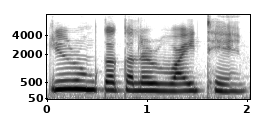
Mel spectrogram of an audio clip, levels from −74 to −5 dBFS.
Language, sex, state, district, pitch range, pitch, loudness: Hindi, female, Arunachal Pradesh, Papum Pare, 220-260 Hz, 230 Hz, -12 LUFS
